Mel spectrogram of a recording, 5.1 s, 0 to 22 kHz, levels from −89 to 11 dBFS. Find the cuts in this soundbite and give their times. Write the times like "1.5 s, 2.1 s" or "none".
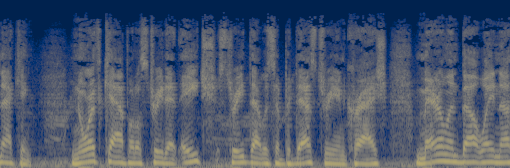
none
